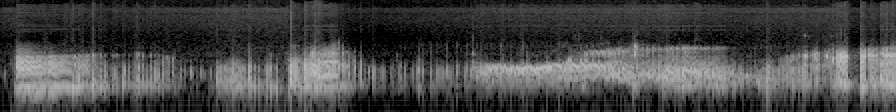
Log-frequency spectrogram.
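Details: Loud, prolonged stomach growling (borborygmi): low gurgling and rumbling with bubbly, squeaky stretches, continuing almost without pause.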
